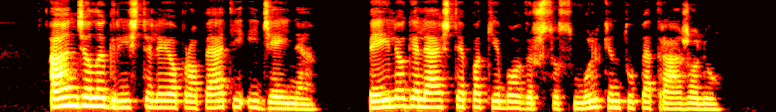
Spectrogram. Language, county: Lithuanian, Alytus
